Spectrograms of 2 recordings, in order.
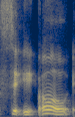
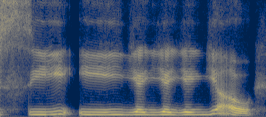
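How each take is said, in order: First: Short vowels, letters said separately. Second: Longer vowels, letters linked with glides. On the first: The speaker calls it wrong. "It's not C E O" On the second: The speaker calls it right. "it's actually C E O"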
